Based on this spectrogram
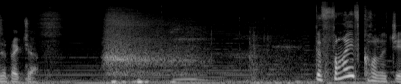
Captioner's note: air whooshing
